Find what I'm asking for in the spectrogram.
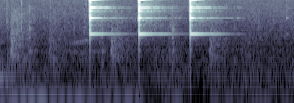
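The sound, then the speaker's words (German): The pop-up chime of Karl Klammer, the Microsoft Office paperclip assistant: three quick, bright, glassy pings in an even rhythm, each ringing briefly before fading, with no voices. “Von Gar nicht schlecht, das Geräusch.”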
